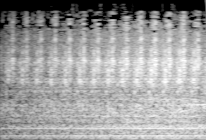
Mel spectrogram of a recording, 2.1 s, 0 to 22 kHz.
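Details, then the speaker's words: Porsche 986 Boxster S flat-six at idle on first start after sitting 10 years, with fast even metallic tapping about eight a second. Suspected dry hydraulic lifters, which usually quiet after 5-10 minutes; the car was listed as having mechanical engine damage. "if a boxer sits for a few months or a few years you will hear this distinct like tapping knocking noise and it sounds like your engine's about to blow"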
